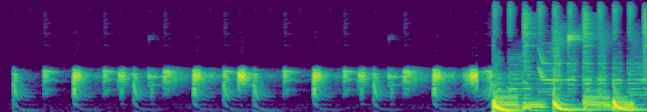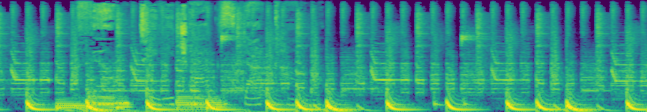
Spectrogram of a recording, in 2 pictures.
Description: Technorchestra; Filmtv-tracks

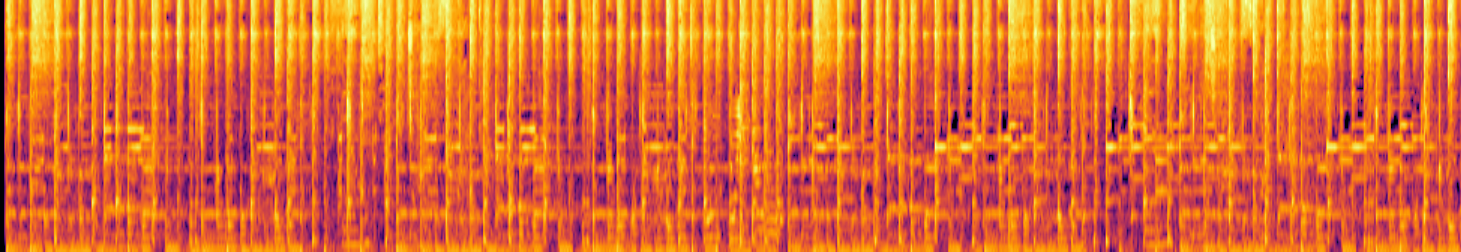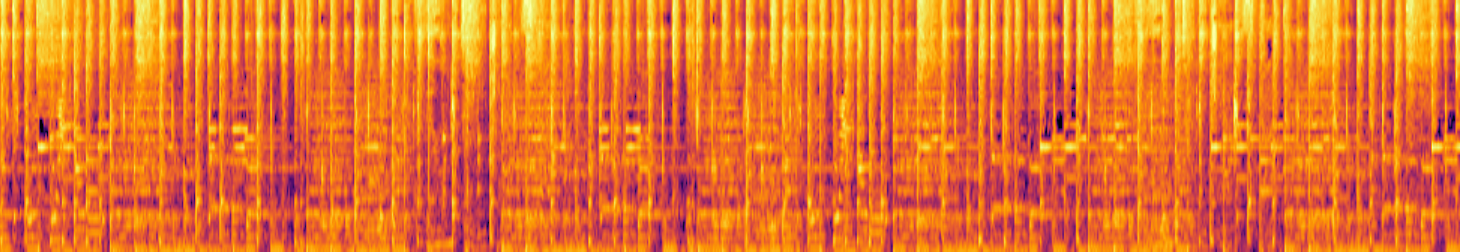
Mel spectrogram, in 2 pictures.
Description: Funky Zombie

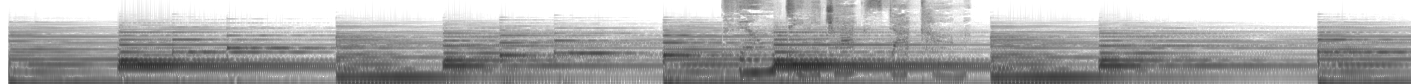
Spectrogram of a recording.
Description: Impressionist piano

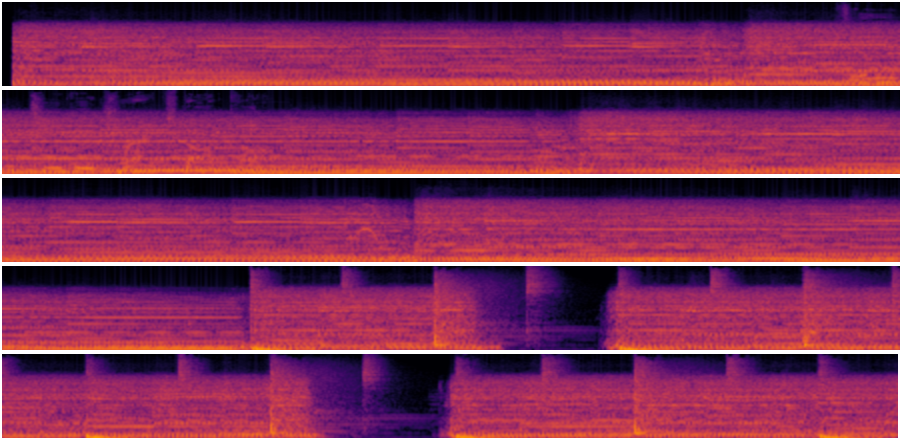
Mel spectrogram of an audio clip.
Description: Battle Rock

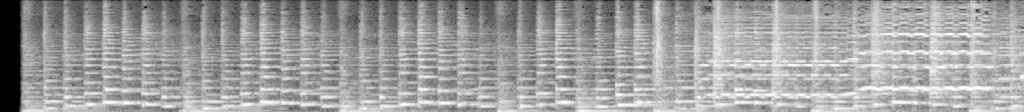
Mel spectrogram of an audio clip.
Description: Cartoon comedy, Bright, Comedy, Magical, Playful; Comedy and funny; for films and videos

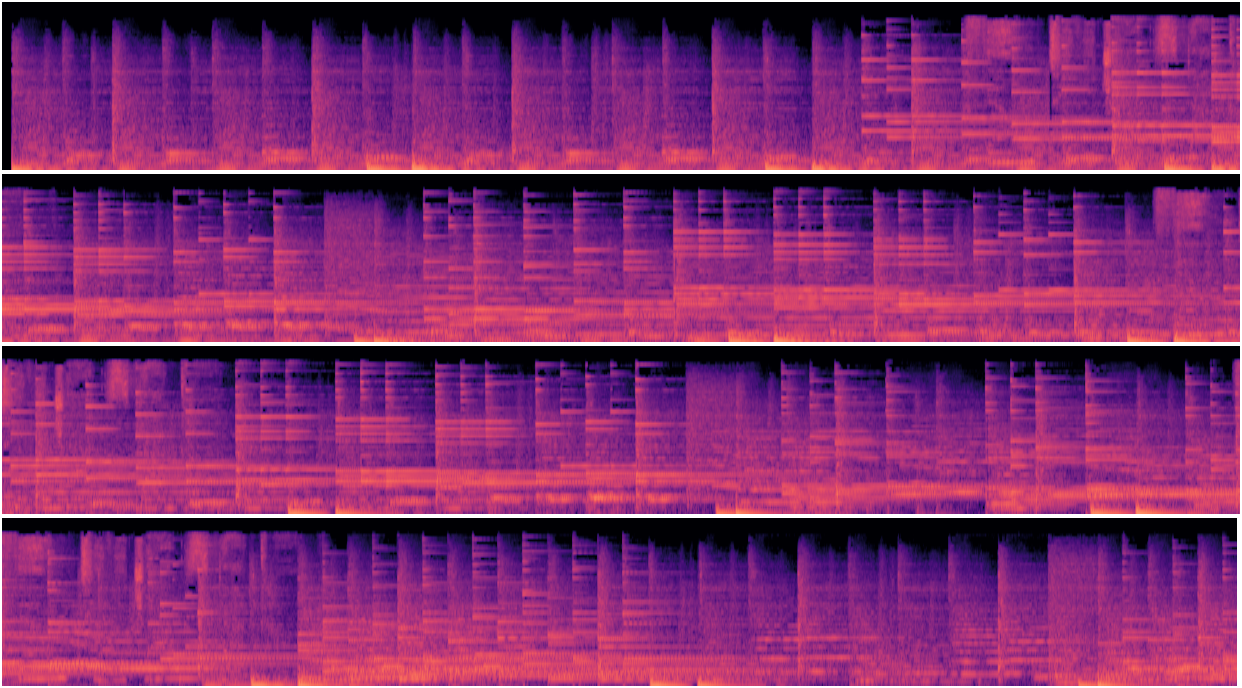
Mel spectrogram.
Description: Hip hop

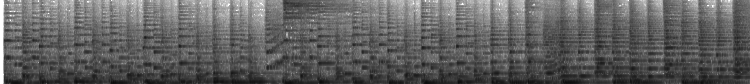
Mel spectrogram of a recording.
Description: Happy Hop; comedy

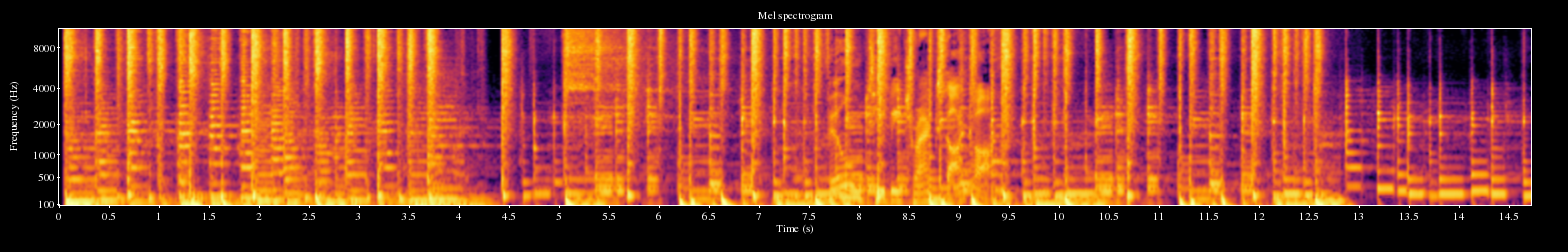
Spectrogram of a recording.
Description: BOSSA HIP HOP; comedy funny

